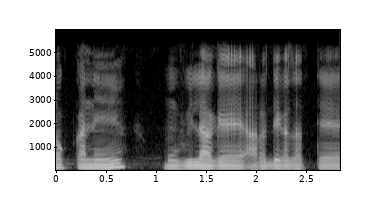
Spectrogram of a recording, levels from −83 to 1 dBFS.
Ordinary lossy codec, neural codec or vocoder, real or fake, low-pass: none; none; real; 5.4 kHz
